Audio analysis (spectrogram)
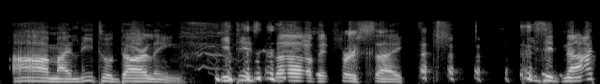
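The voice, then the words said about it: Cartoon character with French accent. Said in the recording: “Can we get a little more accent in there, please? ... A little more French vibe going on. ... I'm going to go with Pepe Le Pew.”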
